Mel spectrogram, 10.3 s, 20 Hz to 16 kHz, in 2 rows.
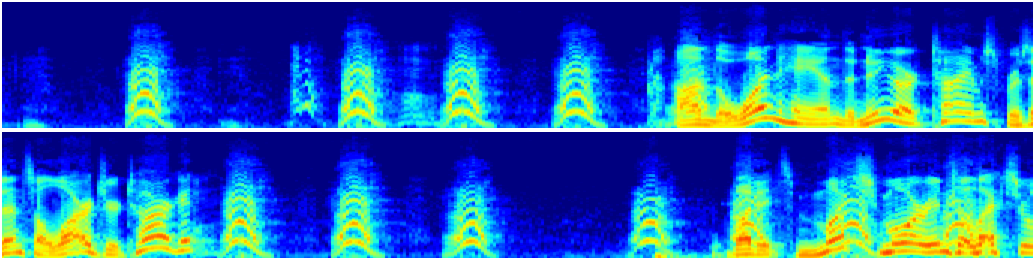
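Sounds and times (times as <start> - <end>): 
dog barking: 0.0 - 3.1, 6.2 - 7.7, 8.3 - 10.2
speech: 3.4 - 6.5, 8.8 - 10.3.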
